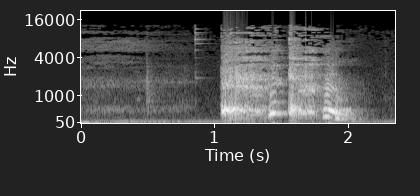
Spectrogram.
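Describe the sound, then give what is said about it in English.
A person with asthma coughs, with a couple of harsh, loud bursts rising out of a quiet background. “I'm sorry about my cough, but no, it's okay. I'm suffering with them because of the heat that we've had this year.”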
